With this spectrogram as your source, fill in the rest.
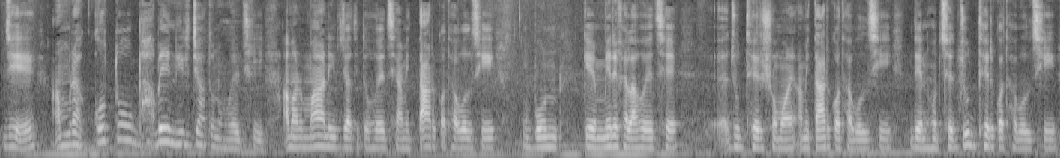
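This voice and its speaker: A man from Bangladesh gives an exam-prep literature lesson in a warm, mellow voice. He works through the material methodically, slowing down to spell out words and checking often that his students follow. A faint hiss sits under the recording. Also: medium pitch, steady tone. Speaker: Bengali literature teacher.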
